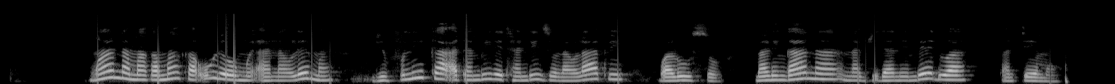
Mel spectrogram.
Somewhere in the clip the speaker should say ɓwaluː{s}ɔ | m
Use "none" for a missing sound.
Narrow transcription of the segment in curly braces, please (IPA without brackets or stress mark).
s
